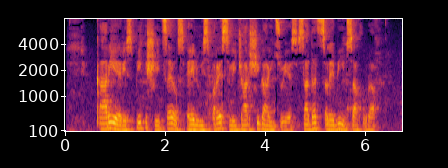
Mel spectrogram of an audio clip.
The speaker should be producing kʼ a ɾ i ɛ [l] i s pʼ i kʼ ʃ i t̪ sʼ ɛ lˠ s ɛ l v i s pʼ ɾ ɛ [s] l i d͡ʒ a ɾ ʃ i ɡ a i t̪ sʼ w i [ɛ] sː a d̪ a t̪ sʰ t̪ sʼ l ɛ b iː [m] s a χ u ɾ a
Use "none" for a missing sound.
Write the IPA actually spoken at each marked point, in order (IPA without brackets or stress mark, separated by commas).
ɾ, s, ɛ, m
